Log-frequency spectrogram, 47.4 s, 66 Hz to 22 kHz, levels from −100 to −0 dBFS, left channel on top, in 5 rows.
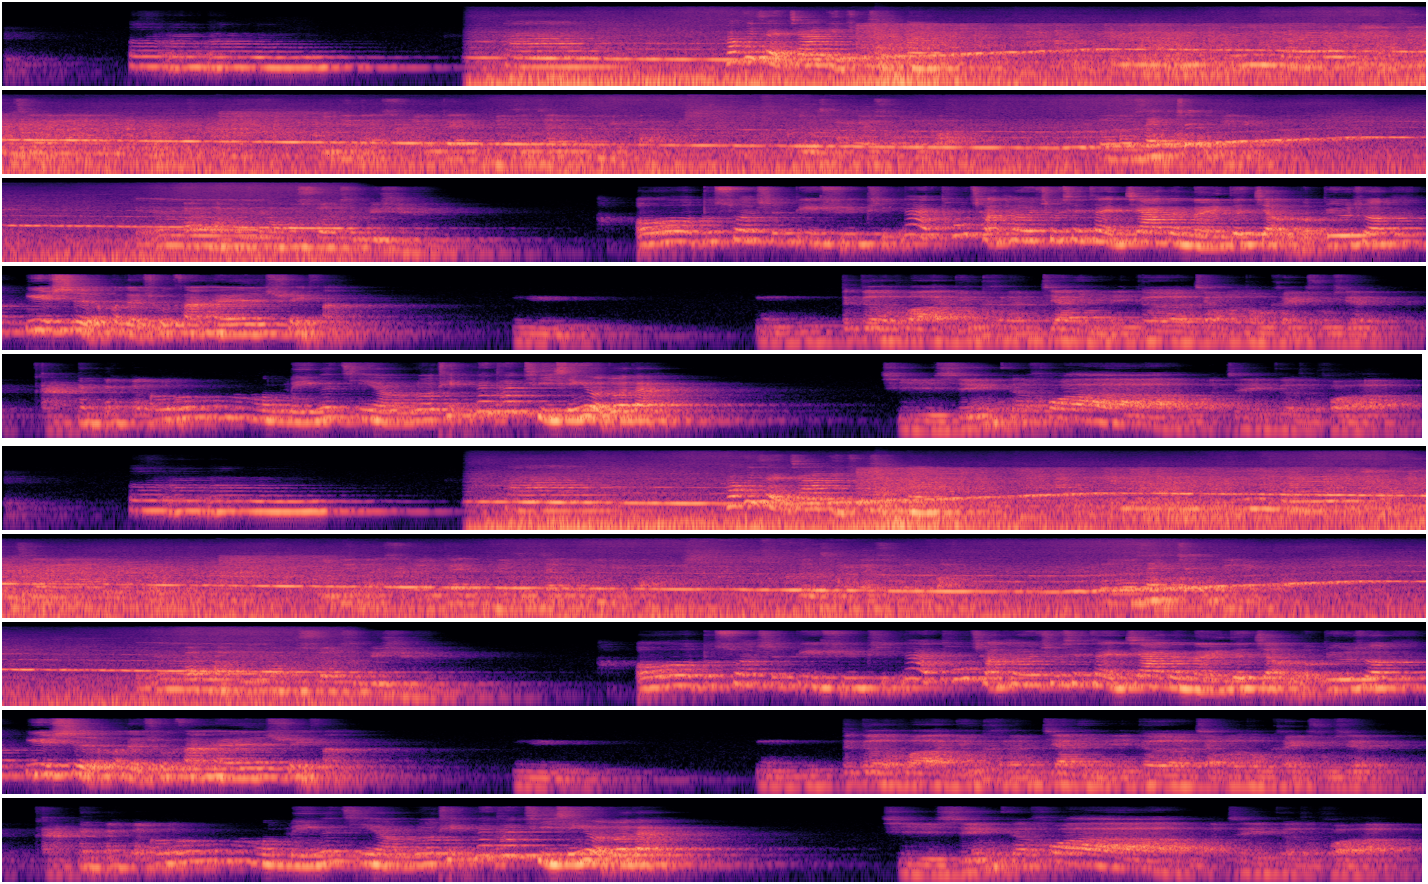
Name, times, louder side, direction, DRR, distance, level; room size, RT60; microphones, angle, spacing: voice 1, 0.8-2.1 3.3-4.1 4.8-6.2 17.1-17.6 19.9-20.7 23.2-28.3 28.6-30.8 39.0-42.4, equal, 25° left, 0 dB, 0.6 m, -25 dB
sound 1, 3.1-21.3, equal, 5° left, 1.4 m, -26 dB
voice 2, 7.4-10.4 10.9-13.9 14.8-15.9 16.8-18.1 20.2-21.8 31.9-32.3 33.5-37.6 38.2-39.2 43.8-47.3, left 1 dB, 60° left, -6 dB, 1.4 m, -31 dB
3.5 x 2.9 x 4.6 m, 1.3 s
head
